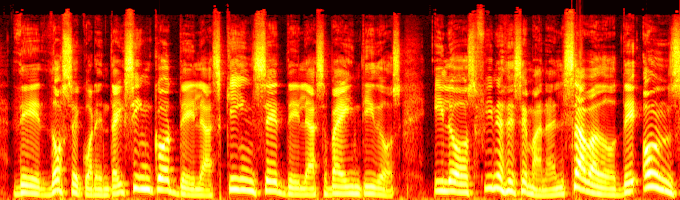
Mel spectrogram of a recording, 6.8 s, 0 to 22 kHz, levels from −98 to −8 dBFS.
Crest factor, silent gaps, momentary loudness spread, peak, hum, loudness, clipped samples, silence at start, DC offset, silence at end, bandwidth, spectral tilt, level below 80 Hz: 14 dB; none; 6 LU; 0 dBFS; none; -14 LUFS; under 0.1%; 0.15 s; under 0.1%; 0 s; 19 kHz; -4 dB/octave; -50 dBFS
